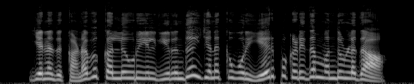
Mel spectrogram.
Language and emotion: Tamil, surprised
